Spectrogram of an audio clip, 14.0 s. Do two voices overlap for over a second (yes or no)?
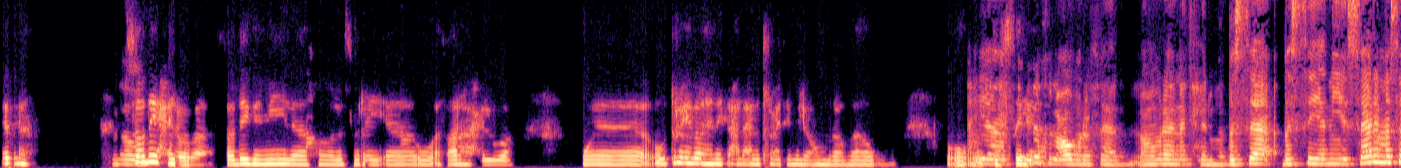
yes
